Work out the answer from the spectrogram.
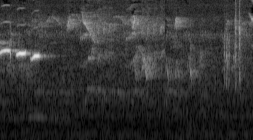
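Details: Brown-chested jungle flycatcher singing emotionally to challenge a rival: two bright whistled notes open, followed by scratchy, buzzy chattering phrases and a short rattle near the end.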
